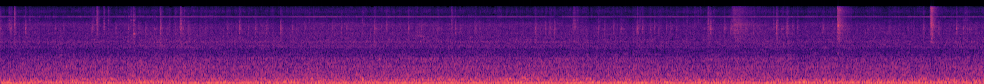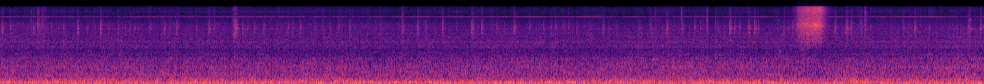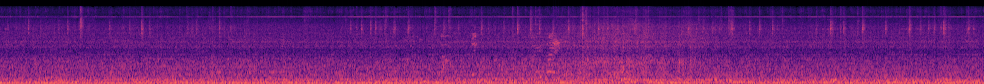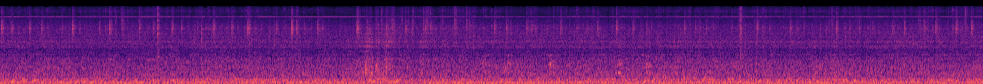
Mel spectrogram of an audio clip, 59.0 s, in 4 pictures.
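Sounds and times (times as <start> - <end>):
train rumbling on rails: 0.0 - 59.0
short hiss: 26.7 - 27.2.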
